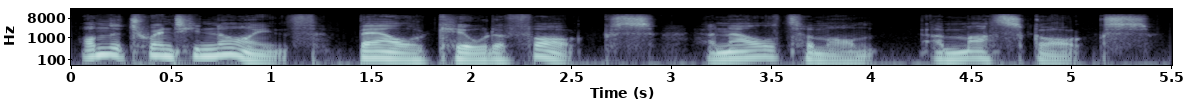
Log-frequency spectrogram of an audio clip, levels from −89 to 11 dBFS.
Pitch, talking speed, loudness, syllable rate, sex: 110 Hz, 140 wpm, -19 LUFS, 3.6 syllables/s, male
